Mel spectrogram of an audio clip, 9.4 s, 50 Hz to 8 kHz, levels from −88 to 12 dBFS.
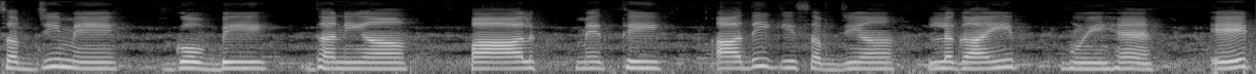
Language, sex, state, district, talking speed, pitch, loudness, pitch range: Hindi, female, Punjab, Fazilka, 85 wpm, 210 Hz, -14 LUFS, 205-220 Hz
